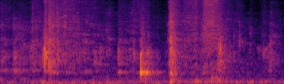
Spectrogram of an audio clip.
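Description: A few soft clicks and taps of small objects being handled: a box of wooden waxing sticks and a wax warmer pot.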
